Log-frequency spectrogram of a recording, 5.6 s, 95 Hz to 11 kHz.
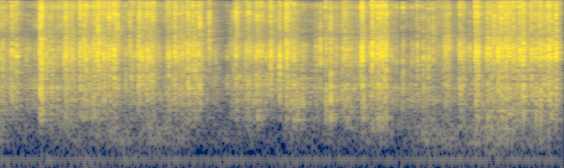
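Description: A black Dell keyboard made of hollow plastic is held tilted while fingertips type on its keys. A quick, uneven run of dry, bright clicks and clacks comes through, each tap dying away almost instantly. A hollow, rattly plastic tone centers around 2 kHz with very little low end.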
